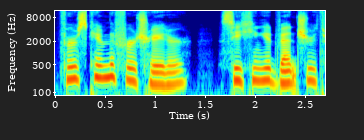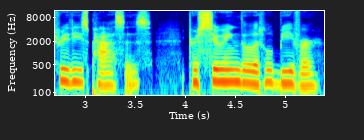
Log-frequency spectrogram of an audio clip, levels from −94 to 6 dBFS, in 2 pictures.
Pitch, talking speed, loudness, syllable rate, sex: 185 Hz, 155 wpm, -20 LUFS, 5.1 syllables/s, female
